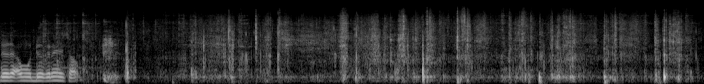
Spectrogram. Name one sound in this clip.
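Hands scrape and rustle in dirt and brush at the base of a metal pipe.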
